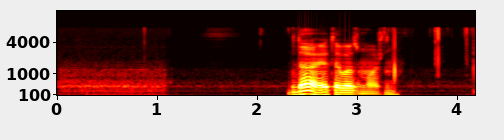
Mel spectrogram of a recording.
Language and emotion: Russian, neutral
